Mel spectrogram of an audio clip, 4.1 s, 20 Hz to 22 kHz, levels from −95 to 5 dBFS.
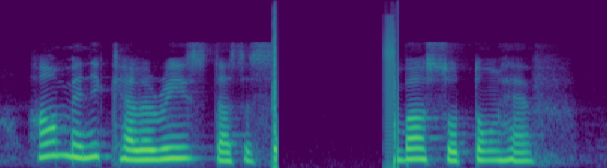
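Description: At 1.82 s the speech cuts off with a pop as a live cable is pulled and plugged in again. Near silence follows for about 780 ms. A roughly 70 ms, 50 Hz mains buzz while only the tip touches, then a second pop at 2.65 s, separates it from a digital dropout.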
